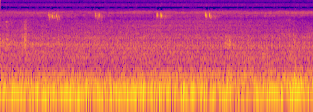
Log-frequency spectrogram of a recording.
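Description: Wind buffeting the microphone, a steady low rumble, with faint high chirps about once a second.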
